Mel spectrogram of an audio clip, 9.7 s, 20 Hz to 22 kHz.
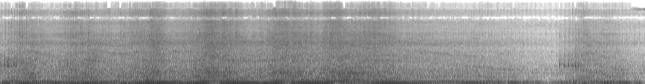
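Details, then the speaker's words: Honda Activa BS6 scooter after fitting a spark plug (petrol filter already replaced): revs pick up smoothly and evenly without the previous jerking or stumbling under throttle; weak battery noted. "लेकिन अब देखिए क्या है कि उस problem को बिल्कुल भी एक बार भी नहीं करा। नहीं तो उस बार जब हम प्लग नहीं लगा था तो जब भी रेस लें तो आपको ये झटके लेते थे।"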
